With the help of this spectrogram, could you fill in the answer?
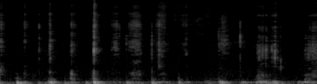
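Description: A carving chisel scratches lines near the edge of a black-coated scratch-off art paper page resting on a wooden table. Quiet, short scratchy strokes come in quick succession, each with a dull low thud beneath faint bright rasping, with little ring after each stroke.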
